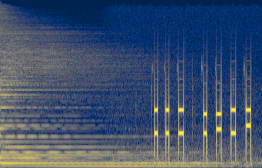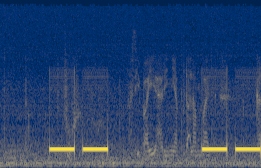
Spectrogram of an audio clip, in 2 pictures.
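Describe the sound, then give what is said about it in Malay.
A quick run of about eight phone keypad beeps, then the steady double-buzz of a ringing line repeating twice with no one picking up. “Mana Yasmin ni? Kenapa dia tak angkat fon?”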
